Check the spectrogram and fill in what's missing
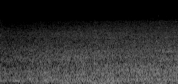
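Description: River water rushing at Aira Force in the English Lake District, a steady broadband wash of flowing water with no breaks, moderately loud and unbroken throughout.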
